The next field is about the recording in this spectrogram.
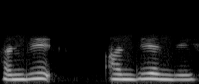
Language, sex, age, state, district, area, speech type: Hindi, male, 45-60, Rajasthan, Jaipur, urban, conversation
